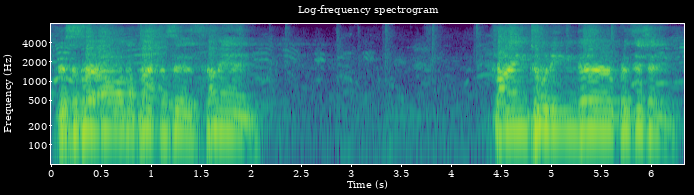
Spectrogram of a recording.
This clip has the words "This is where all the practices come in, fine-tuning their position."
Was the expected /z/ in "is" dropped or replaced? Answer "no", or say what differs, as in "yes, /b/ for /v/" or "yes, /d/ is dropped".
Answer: no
